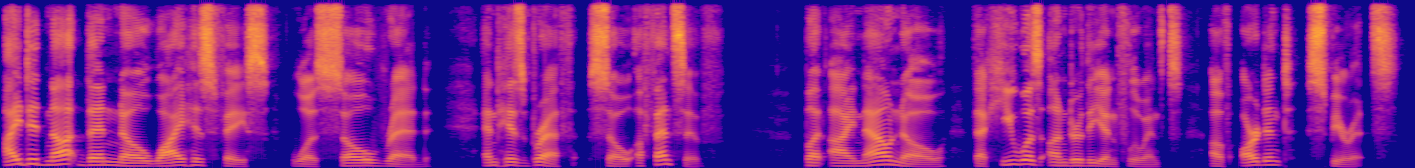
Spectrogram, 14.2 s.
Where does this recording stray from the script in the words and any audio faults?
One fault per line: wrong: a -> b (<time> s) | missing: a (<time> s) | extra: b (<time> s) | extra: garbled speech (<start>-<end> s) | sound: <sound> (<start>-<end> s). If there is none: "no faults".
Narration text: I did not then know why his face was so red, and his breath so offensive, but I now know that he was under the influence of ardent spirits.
sound: dropout (11.6-11.7 s)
